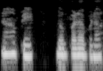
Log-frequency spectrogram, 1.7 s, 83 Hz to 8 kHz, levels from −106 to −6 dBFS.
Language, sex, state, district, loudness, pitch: Hindi, female, Uttar Pradesh, Etah, -30 LUFS, 220 Hz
